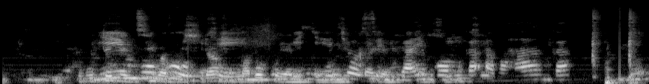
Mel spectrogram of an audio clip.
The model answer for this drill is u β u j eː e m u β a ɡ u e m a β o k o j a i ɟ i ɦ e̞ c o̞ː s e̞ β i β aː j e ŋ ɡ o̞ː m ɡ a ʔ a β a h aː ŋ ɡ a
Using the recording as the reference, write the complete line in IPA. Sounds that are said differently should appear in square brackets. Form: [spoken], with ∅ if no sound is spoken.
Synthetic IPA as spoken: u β u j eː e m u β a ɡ u e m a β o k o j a i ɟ i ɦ e̞ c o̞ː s e̞ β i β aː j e ŋ ɡ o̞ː m ɡ a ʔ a β a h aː ŋ ɡ a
